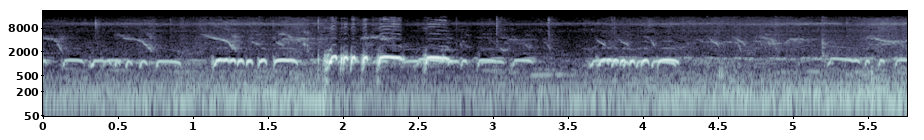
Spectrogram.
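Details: Zebra doves cooing in response to a female calling males; rolling, stuttered coo phrases repeat from several overlapping birds, louder mid-clip, with small-bird chirps and faint background noise.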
